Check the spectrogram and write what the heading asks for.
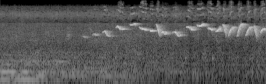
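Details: Decu Timor, the White-bellied bushchat, in loud full song used as a master recording for other songbirds: a quiet start building into fast, bright slurred whistles and quick repeated zigzag notes.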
